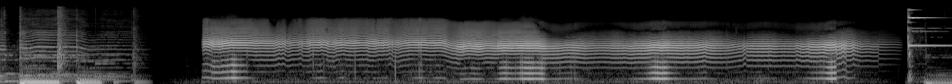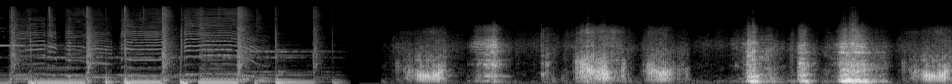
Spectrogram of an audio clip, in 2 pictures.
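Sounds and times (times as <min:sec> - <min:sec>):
mosquito whine: 0:02.0 - 0:09.0
short chime: 0:09.1 - 0:10.1.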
